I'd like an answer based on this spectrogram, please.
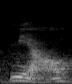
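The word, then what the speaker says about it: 秒: which means a second the pronunciation is muy ow meow the third tone and this part currently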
